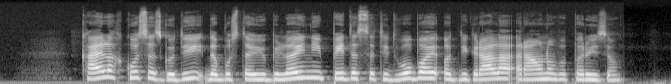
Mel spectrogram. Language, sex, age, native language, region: Slovenian, female, 18-29, Slovenian, Gorenjska region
